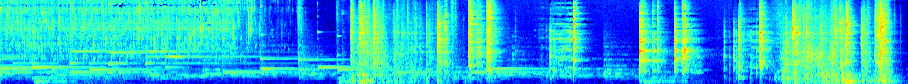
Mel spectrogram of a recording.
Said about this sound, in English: A big, nutritious meal for Mum and Dad means a fully stacked dishwasher to clean.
